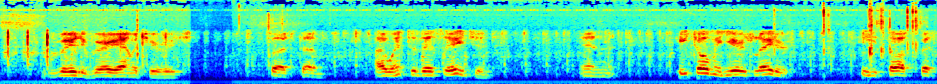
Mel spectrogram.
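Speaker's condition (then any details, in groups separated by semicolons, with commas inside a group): Parkinson's disease; about 25 years since onset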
